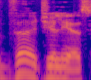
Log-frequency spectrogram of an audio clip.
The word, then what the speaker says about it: Virgili: This shortening does not shift the accent, so the vocative of Virgilius is Virgili, with accent on the first I, even though it is short.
